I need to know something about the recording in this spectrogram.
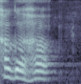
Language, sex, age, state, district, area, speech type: Sanskrit, female, 18-30, Karnataka, Bagalkot, rural, read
